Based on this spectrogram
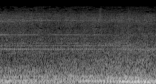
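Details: Electric water pump after a leaking seal was replaced, steady low hum with even water rush and no surging or rattling; the seal area is dry and the pump runs smooth and healthy.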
